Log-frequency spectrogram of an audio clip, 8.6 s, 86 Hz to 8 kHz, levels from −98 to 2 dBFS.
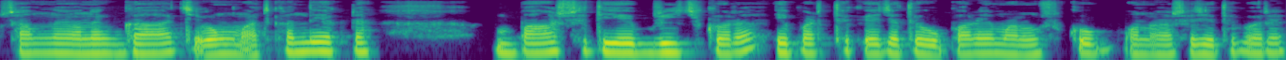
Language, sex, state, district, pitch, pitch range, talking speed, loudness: Bengali, male, West Bengal, Dakshin Dinajpur, 150 Hz, 145-160 Hz, 145 wpm, -16 LUFS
